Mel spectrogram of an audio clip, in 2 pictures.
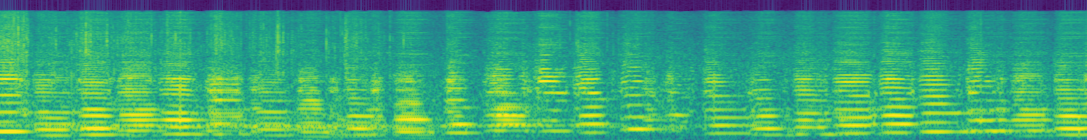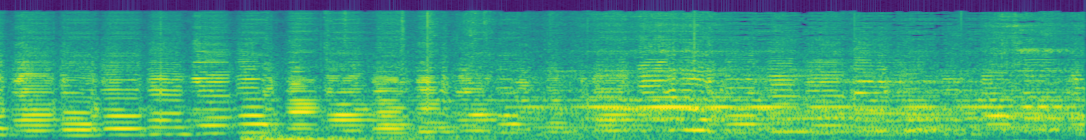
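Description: Solo cello playing a quick, flowing run of notes. About two-thirds of the way in a deep low boom sounds under the playing, and a higher held tone joins near the end.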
